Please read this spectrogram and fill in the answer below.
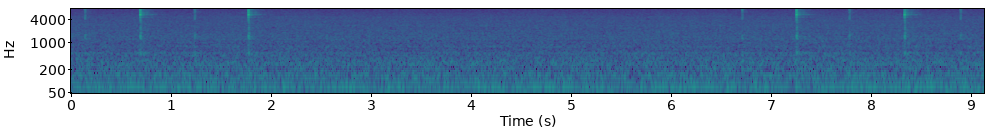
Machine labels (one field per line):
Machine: valve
